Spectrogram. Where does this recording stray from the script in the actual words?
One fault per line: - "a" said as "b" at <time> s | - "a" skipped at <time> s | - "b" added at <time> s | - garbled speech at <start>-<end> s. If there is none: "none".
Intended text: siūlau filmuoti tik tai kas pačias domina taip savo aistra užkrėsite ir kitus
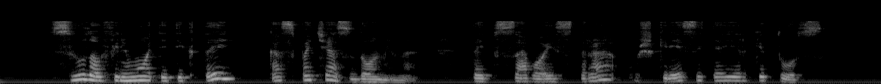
none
